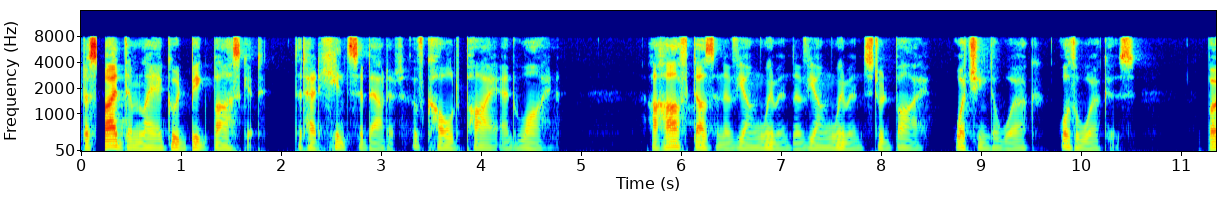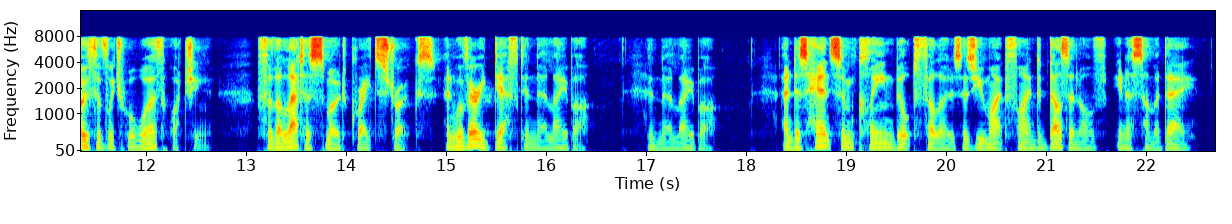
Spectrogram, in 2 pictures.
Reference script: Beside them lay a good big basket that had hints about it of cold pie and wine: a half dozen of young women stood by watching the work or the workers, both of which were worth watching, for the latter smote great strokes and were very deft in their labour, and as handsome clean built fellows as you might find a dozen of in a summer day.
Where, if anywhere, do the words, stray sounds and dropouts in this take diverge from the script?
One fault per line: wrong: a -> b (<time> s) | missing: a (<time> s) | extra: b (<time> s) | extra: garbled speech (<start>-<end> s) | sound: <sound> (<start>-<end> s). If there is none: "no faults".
sound: dropout (0.2-0.2 s)
extra: of young women (7.1 s)
extra: in their labour (17.0 s)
